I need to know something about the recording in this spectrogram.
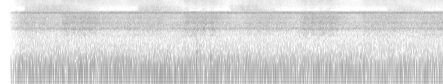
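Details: Cicadas in Dallas, Georgia: a dense, high buzzing chorus that starts abruptly and holds steady, with a thin constant whine above it and soft swells that rise and fall about once a second.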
